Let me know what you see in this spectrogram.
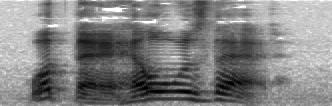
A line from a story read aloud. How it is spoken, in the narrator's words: someone yell anxiously down the hall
